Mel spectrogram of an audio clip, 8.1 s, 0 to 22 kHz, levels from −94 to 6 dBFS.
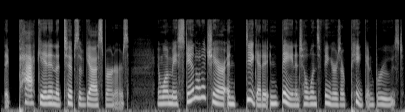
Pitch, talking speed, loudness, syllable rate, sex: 220 Hz, 215 wpm, -22 LUFS, 5.4 syllables/s, female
